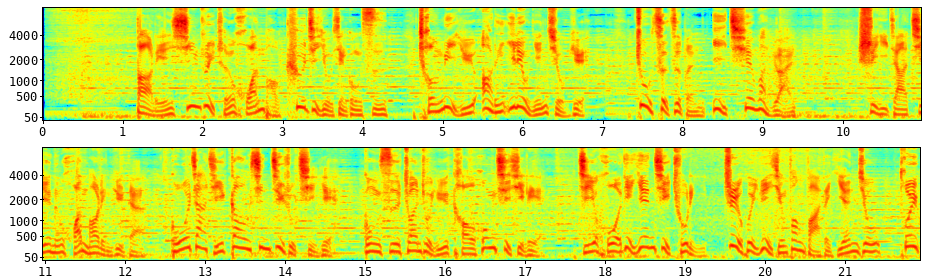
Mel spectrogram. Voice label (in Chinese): 企业 宣传片 大气 朝气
